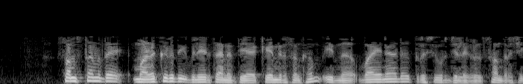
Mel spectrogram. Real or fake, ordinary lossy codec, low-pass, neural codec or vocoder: real; none; 3.6 kHz; none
